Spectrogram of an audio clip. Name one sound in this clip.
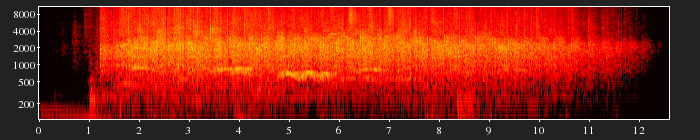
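A large audience applauds loudly and then fades away.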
